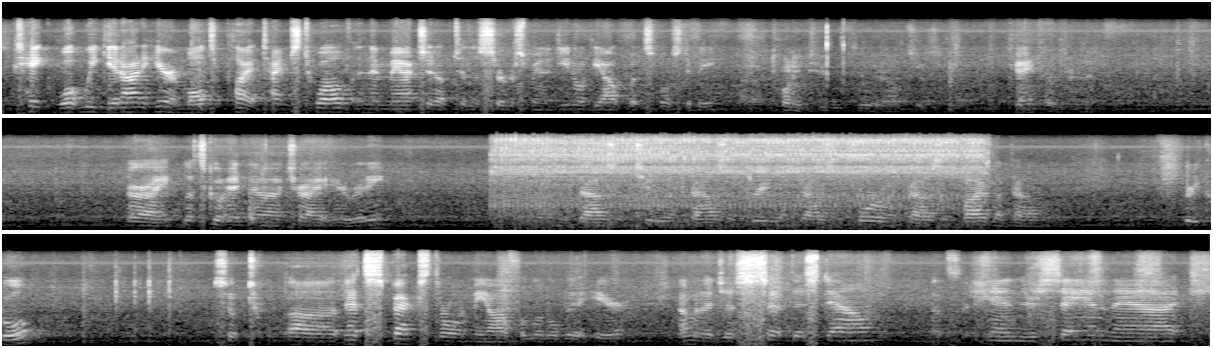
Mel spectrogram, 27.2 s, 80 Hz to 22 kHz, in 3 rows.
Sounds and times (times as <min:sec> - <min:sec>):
Speech: 0:00.1 - 0:08.3, 0:10.0 - 0:12.0, 0:13.1 - 0:17.0, 0:17.9 - 0:18.5, 0:19.7 - 0:27.1.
